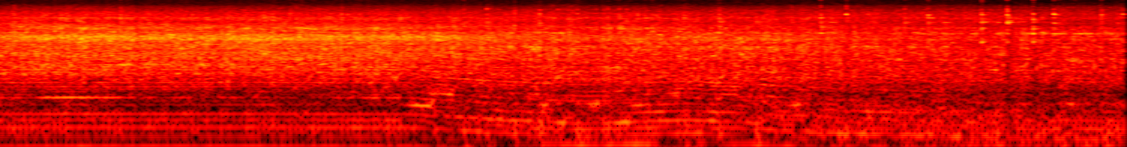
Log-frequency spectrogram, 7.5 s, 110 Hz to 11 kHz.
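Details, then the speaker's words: 1986 Toro 21-inch commercial mower with Suzuki two-stroke engine, apparently unrun for years, revived: fast, even two-stroke buzz with crisp crackle, steady speed; air filter needs replacing, carb to be blown out; normal running. "yeah it sounds like a two-stroke should"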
